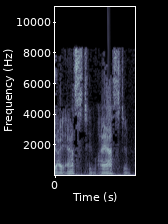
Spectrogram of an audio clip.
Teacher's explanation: usually people in speaking really don't pronounce the k at all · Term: reduced form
